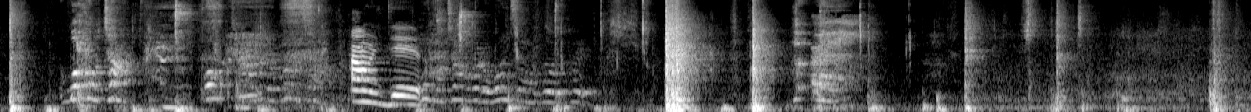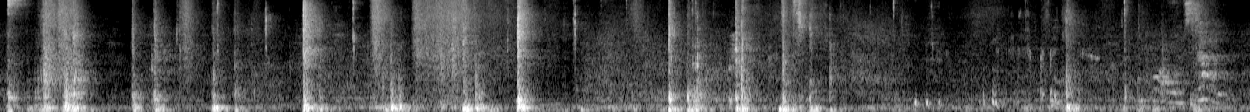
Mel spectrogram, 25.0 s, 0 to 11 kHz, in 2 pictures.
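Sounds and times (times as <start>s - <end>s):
plastic disc scraping on floor: 9.6s - 25.0s.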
